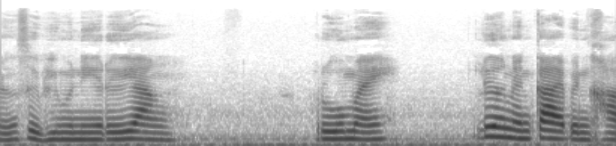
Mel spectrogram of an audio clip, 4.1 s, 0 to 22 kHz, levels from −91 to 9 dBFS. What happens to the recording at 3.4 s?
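At 3.4 s the audio plays through intact, with no dropout, click, distortion or other fault.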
